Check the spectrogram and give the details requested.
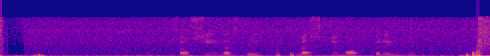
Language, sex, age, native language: Icelandic, female, 40-49, Icelandic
